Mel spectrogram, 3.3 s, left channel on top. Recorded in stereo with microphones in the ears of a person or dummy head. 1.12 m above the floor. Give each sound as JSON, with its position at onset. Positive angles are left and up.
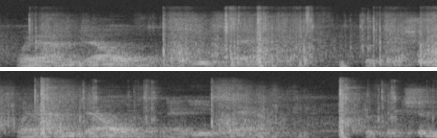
{"t": 0.1, "sound": "a man speaking", "side_deg": -15, "distance_m": 4.0}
